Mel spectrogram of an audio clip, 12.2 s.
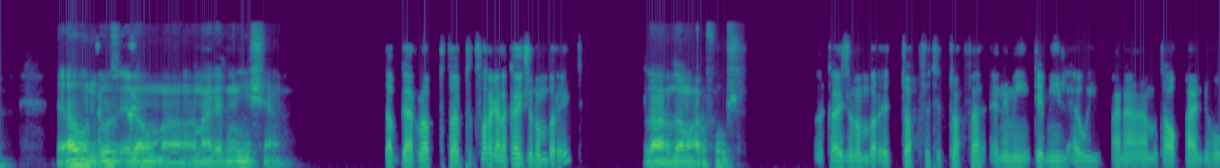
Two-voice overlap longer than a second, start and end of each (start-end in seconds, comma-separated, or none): none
